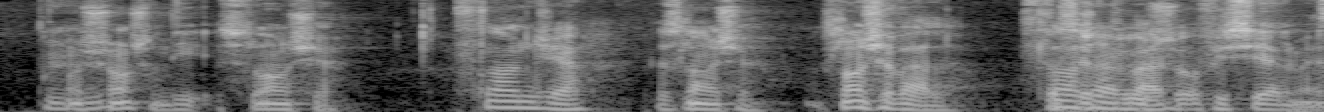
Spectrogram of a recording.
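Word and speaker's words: Slàinte mhath: Slancheval.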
